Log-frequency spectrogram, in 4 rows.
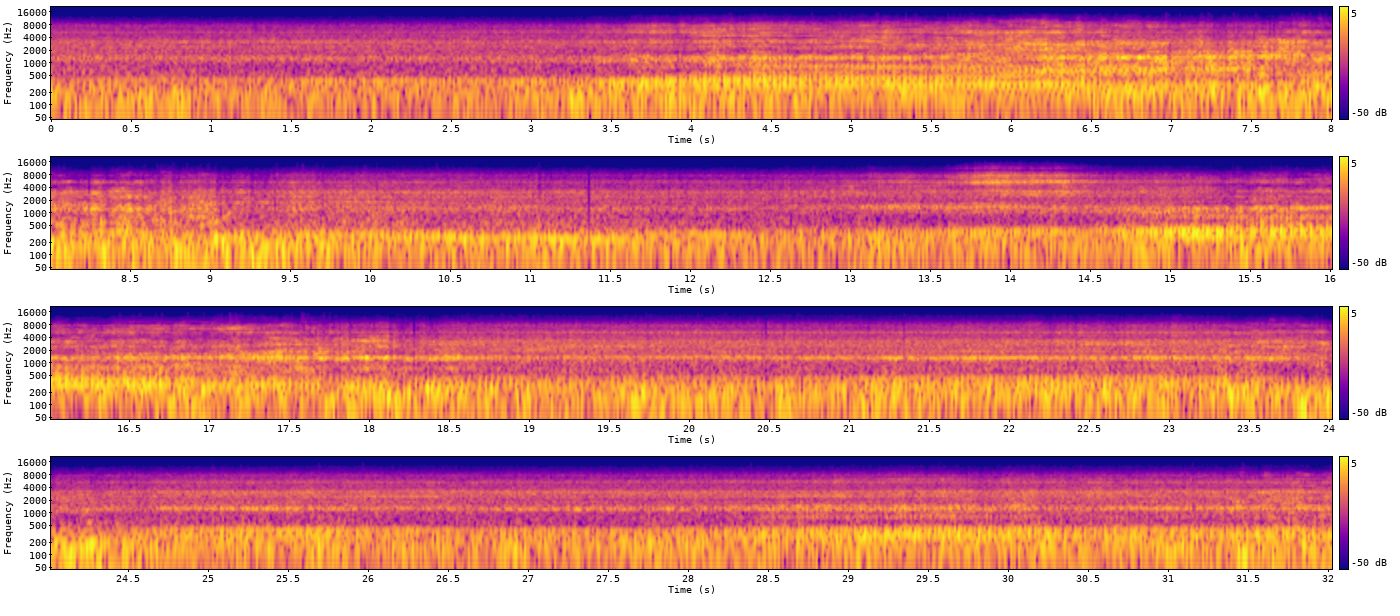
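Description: Ducati 1098S's L-twin engine running under way with wind rush. The revs climb a few seconds in, drop back, climb again around the middle, then hold fairly steady.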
